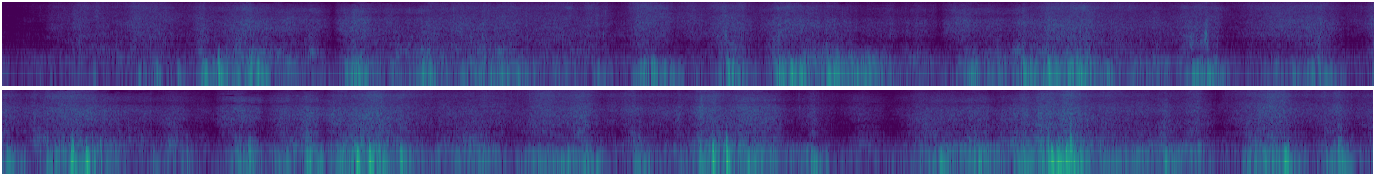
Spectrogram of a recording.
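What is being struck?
Nothing is struck.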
